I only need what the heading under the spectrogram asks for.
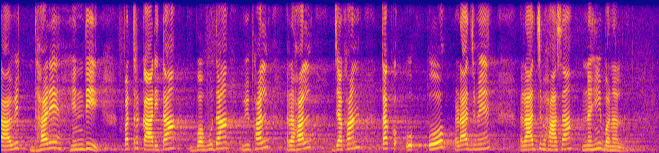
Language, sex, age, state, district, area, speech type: Maithili, female, 30-45, Bihar, Purnia, rural, read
